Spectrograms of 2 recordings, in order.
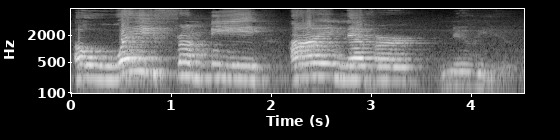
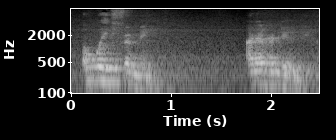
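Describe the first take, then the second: First: Slow, deliberate words of judgment; slow, weighty rejection; slow verdict. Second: Soft, low, final words of judgment; a hushed, solemn rejection; hushed verdict. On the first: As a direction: draw out each word like a final sentence. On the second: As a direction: let the sentence fall quiet and heavy. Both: Retold or imitated.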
